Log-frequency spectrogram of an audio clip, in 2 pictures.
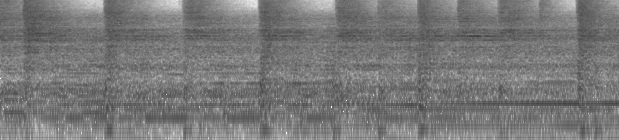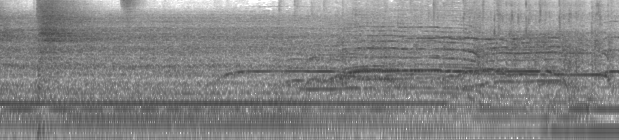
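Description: Screamo band playing live, drum kit and distorted electric guitar. The drum hits stop about seven seconds in and a held guitar chord rings on, with higher held tones coming in near the end.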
